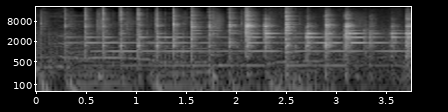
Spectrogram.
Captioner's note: clanging bowl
